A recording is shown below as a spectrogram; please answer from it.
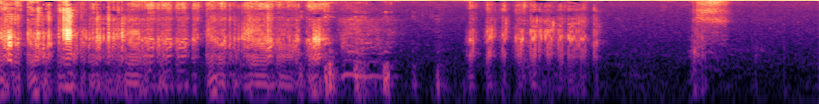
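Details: Chihuahua under the bed sheets defending her spot in the bed, treating a hand as another dog; a rough, rattling growl for about two seconds, then fading into softer rustling and snuffles.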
